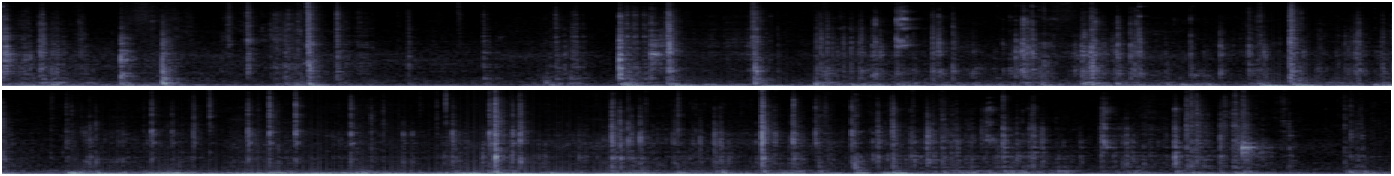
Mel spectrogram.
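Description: Hand-cranked die-cutting machine rolling a plate sandwich with a steel die and cardstock through its rollers: a steady low rumble from about four seconds in until near the end, with clicks and knocks of the plates and crank throughout.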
